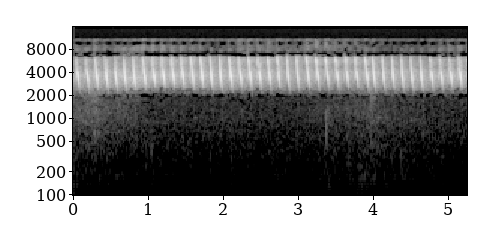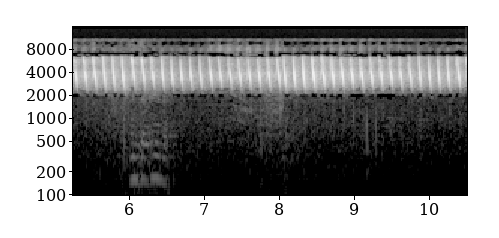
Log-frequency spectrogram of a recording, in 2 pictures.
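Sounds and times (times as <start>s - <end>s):
Hill Prinia song of quick evenly spaced high chirps: 0.0s - 10.4s.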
